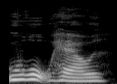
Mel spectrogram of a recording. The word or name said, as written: urohærget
